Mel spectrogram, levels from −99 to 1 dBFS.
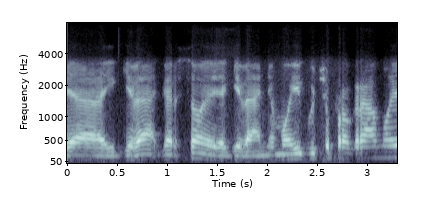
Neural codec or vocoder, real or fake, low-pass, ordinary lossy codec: none; real; 7.2 kHz; Opus, 24 kbps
